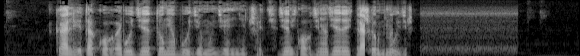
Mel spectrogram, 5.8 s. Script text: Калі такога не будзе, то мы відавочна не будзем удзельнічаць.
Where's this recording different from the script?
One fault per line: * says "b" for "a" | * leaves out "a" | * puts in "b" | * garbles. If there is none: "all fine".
* leaves out "не"
* leaves out "мы відавочна"
* garbles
